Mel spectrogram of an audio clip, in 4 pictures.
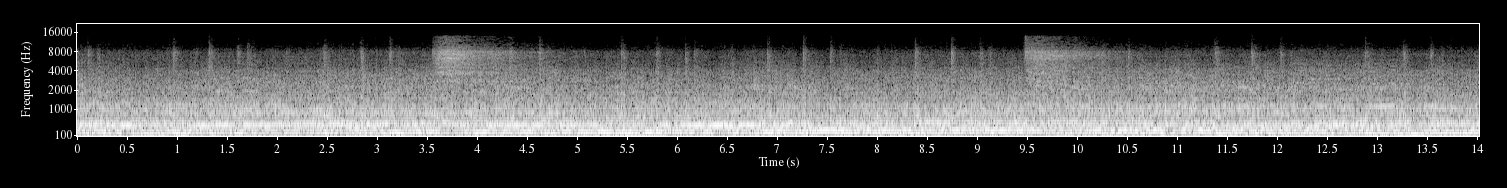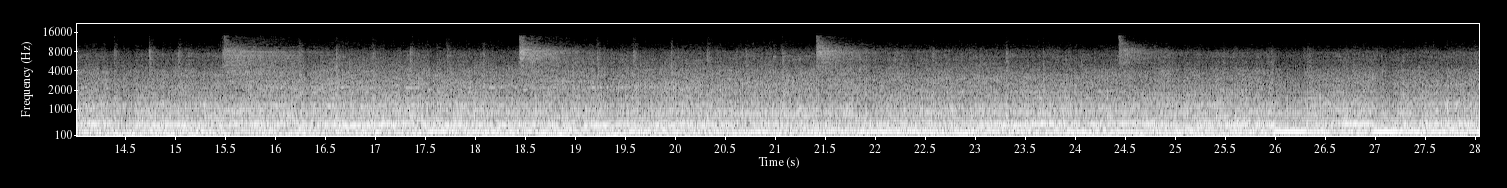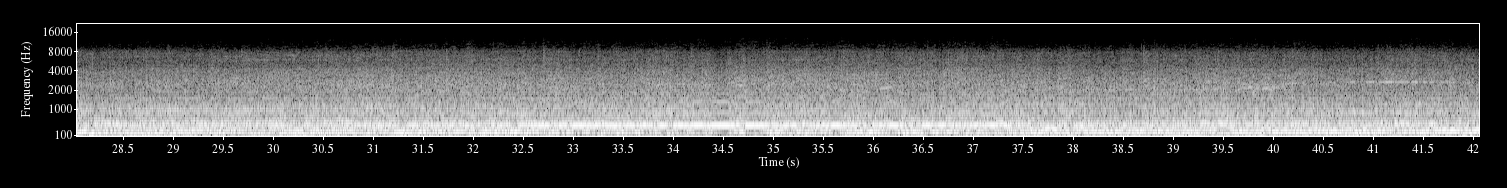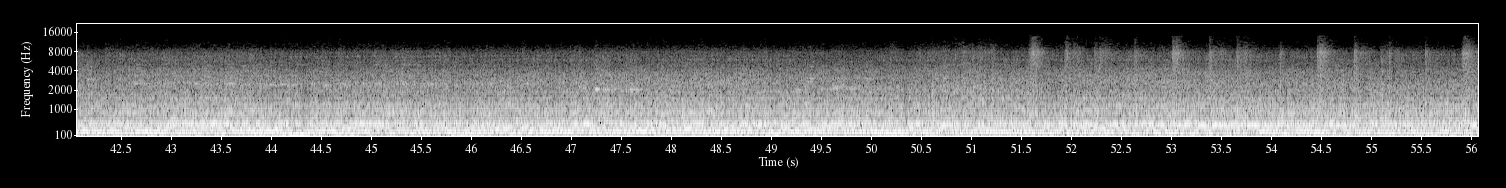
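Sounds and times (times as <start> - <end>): distorted guitar and bass drone: 0.0 - 56.0.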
